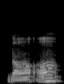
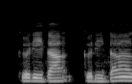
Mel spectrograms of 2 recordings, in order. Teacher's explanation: 히읗은 용언이 활용할 때 우리 히읗으로 끝나는 용언이 발음되기 어렵고 그대로 그냥 탈락하는 현상입니다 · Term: 히읗 탈락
